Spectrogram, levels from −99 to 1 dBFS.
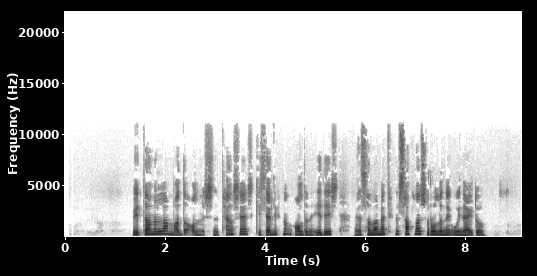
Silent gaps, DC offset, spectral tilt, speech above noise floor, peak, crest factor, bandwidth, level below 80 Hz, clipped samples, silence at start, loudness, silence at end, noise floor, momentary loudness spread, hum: none; under 0.1%; -5.5 dB/octave; 49 dB; -2 dBFS; 20 dB; 11.5 kHz; -72 dBFS; under 0.1%; 1.35 s; -21 LUFS; 0.75 s; -70 dBFS; 10 LU; none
